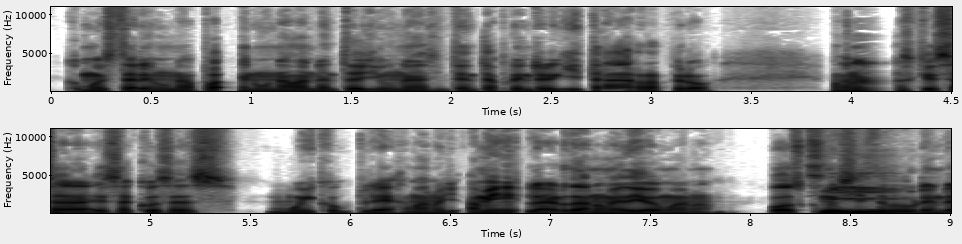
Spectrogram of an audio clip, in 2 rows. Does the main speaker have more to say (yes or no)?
no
